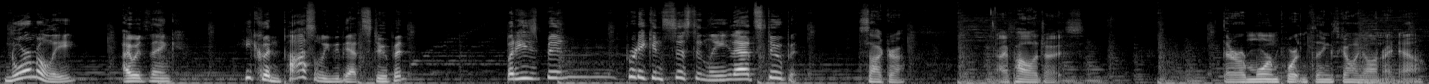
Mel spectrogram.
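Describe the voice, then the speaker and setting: A man's voice: fairly high pitch, lively intonation, unhurried, long pauses. A man giving a casual, opinionated story recap and commentary, with emphatic, sarcastic asides. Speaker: video creator recapping a visual novel. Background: background music.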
